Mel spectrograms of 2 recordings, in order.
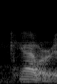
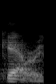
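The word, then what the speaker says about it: Cagliari: and went over to calorie I believe they call it c-a-g-l-a-r-i they you don't pronounce a g in Italian they call it calorie we've landed there and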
